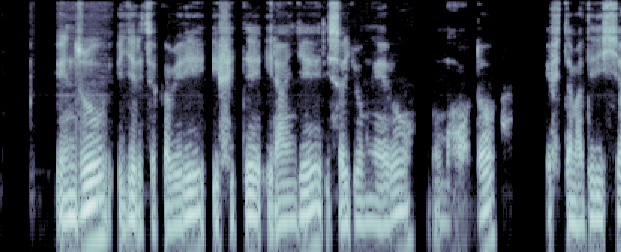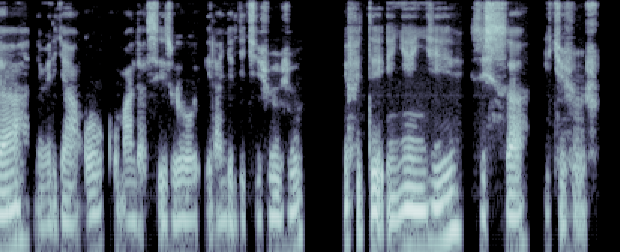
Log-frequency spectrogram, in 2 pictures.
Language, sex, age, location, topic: Kinyarwanda, male, 18-24, Kigali, government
